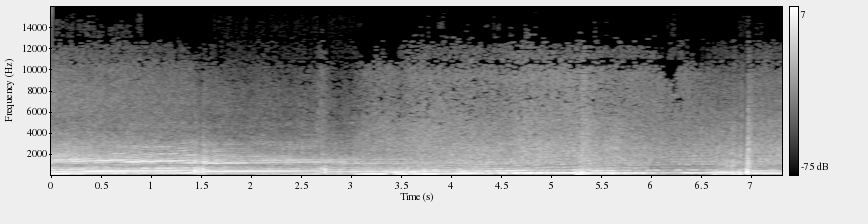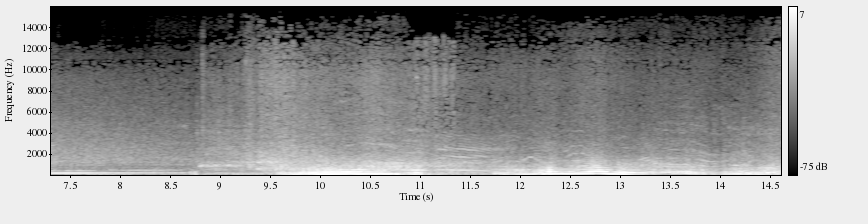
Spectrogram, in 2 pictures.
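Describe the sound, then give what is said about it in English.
A Ford Escort rally car, driven by Phil Collins from Wales, screams through several quick gear changes as it approaches on Stage 6 at Ballynoe, then roars past loudly with a swelling, rough rush of sound; no one speaks. “Here's the first of the escorts.”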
